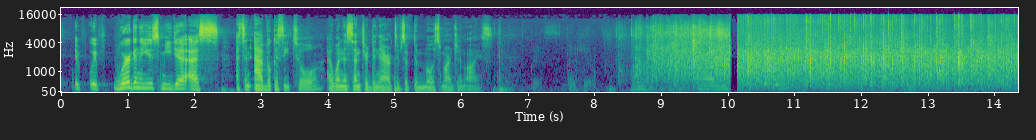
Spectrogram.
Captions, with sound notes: If we're gonna use media as an advocacy tool, I wanna center the narratives of the most marginalized. - Yes, thank you. (audience applauding)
